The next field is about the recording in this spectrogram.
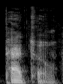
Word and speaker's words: Patto: Zespół nosił nazwę Pato. Pisze się to Patto i nazwa pochodzi od nazwiska wokalisty Mike'a Pato.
